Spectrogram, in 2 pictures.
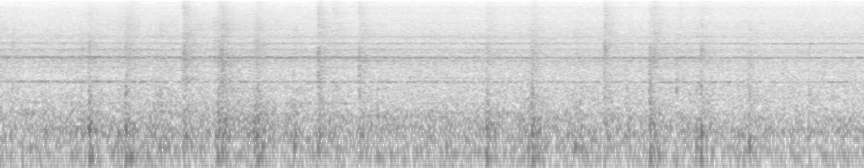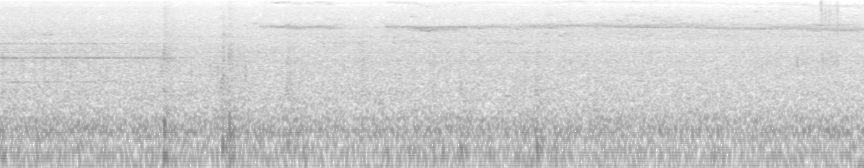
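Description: LNER Azuma multiple unit running along the station platform line, its wheels rumbling and clicking over the rail joints. A steady whine runs for the first ten seconds or so, then a thin high squeal sounds from about eleven seconds to the end as the clicking dies away.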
